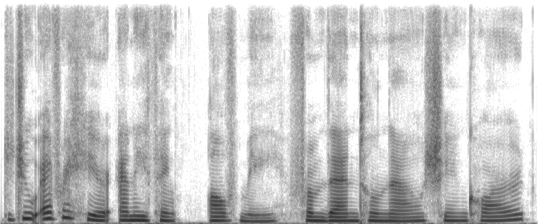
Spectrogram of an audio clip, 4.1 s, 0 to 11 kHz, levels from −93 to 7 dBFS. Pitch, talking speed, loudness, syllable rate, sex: 200 Hz, 190 wpm, -20 LUFS, 5.0 syllables/s, female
